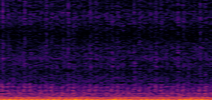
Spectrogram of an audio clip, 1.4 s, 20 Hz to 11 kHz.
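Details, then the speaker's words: MG TF after restoration, idling about 15 minutes and almost up to temperature, no engine warning light: smooth exhaust note with a low busy metallic rattle underneath, source unknown; mechanical rattle at idle. "sounds smooth it's all sounds good I've got some kind of something rattling under there I don't know what it is but mechanical rattling but exhaust sounds good sounding sweet"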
